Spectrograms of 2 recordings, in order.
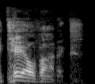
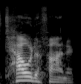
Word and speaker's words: tautophonic: Tailphonic is the word. Right? I don't think that's correct. I think you're close. I believe it's tautophonic. Tautophonic? Tautophonic. TAU is tau. Tautophonic.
